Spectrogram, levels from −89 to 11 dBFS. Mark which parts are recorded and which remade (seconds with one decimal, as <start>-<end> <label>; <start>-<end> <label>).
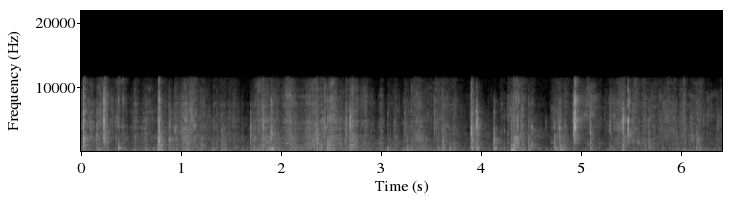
0.0-6.4 recorded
